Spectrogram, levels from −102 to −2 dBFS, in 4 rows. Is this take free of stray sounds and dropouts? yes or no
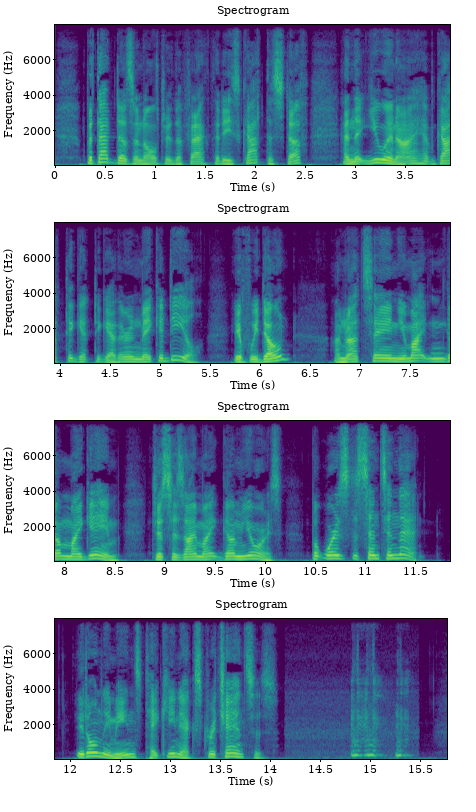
no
